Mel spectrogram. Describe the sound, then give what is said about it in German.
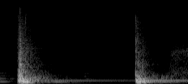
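Two heavy, booming knocks about a second apart, each a deep thud with a low resonant ring that slowly decays, made to imitate the slow stomping footsteps of a T-Rex. “richtiges Stampfen hörst du so um oh. dich herum.”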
